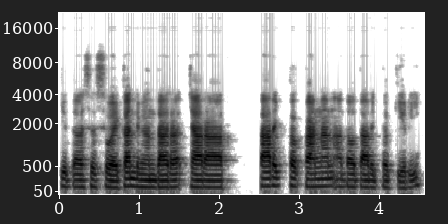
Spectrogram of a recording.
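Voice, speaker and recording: A male instructor explaining video editing slowly, step by step, as he works through a screen-recorded lesson. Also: on the low side, flat delivery, phone-quality sound. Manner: slow, step-by-step explaining while working. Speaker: online course instructor.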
